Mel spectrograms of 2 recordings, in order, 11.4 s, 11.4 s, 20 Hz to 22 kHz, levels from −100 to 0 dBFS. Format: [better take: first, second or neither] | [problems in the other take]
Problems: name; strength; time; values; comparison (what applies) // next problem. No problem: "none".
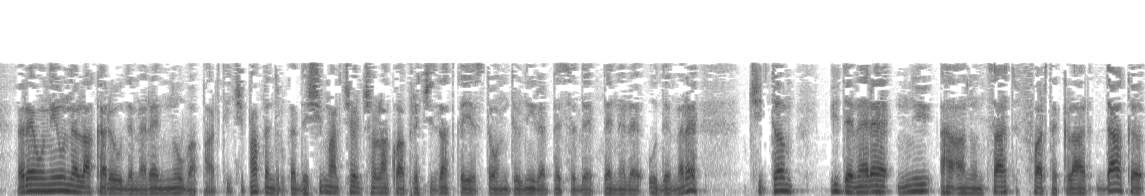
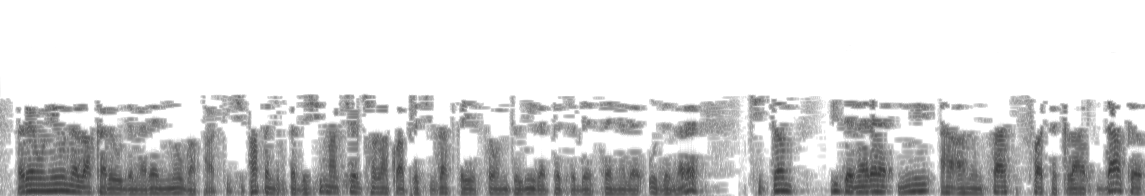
first | garbled, watery; badly; nothing above 2.5 kHz; slightly in the first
